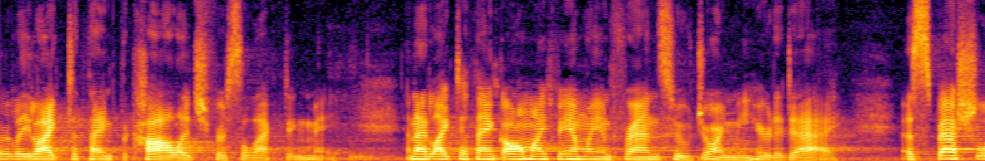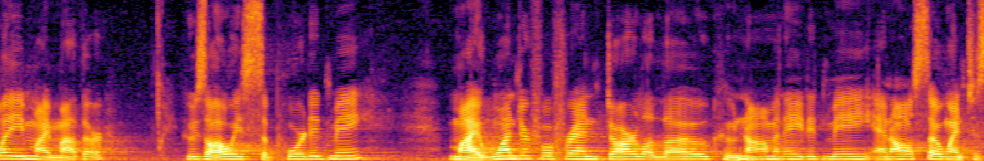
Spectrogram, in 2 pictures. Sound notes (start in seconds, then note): none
